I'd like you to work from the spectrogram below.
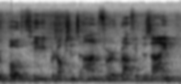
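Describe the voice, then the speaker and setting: A man speaks at medium pitch with an Irish accent, with audible room echo and noticeable background noise. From Ireland. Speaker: high school teacher. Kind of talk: presentation at board meeting.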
